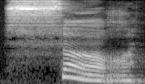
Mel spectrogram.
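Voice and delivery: "Sort" with a drawn-out s; dictated word. Shown as a demonstration. Teacher dictates a word to a pupil, "Sort" drawn out. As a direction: stretch the sounds of "Sort". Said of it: "il y a trois sons".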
